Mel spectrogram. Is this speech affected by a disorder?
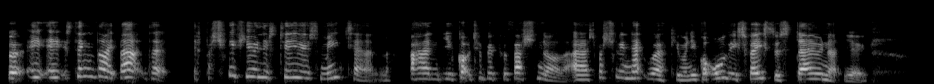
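Yes: profound deafness; congenital, undiagnosed until age four, chest-worn hearing aid box from age four, considered for cochlear implant; about 5% hearing one ear, 1% other, close to losing remaining 1%; delayed speech development, mother taught tongue and mouth placement by feeling buzzing, speech good but sounds short-tongued.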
